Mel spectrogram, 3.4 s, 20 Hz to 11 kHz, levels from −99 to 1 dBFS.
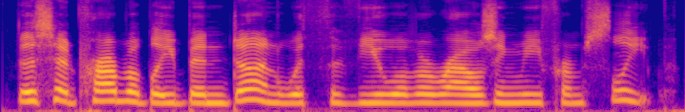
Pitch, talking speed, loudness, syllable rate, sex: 225 Hz, 230 wpm, -18 LUFS, 5.3 syllables/s, female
